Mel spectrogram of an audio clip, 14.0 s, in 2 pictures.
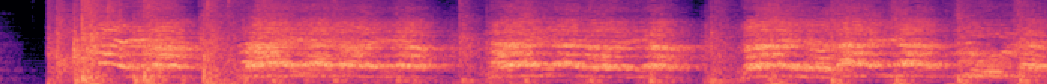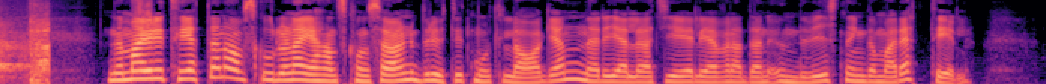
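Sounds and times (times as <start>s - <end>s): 
large crowd cheering and roaring: 0.3s - 7.3s
speech: 7.8s - 13.5s.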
